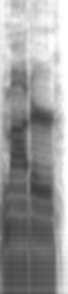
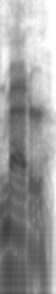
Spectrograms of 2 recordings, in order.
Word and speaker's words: Matter: Mater is actually spelled Matter, but they pronounce it Mater, not Matter. So it looks like Family Matter, but it's a Mater.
